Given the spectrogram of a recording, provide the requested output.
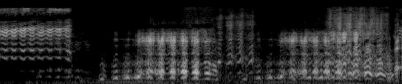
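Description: A goat bleats in loud, quavering, nasal cries, one after another.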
